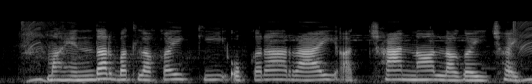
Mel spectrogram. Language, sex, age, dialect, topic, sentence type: Magahi, female, 31-35, Western, agriculture, statement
